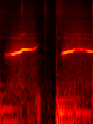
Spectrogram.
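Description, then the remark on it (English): Two sustained outward-blown whistled notes, attempted by a learner, each rising slightly and holding steady, separated by a short pause. The whistling is clear, with a faint low hum underneath and no talking. “The outsy and insy whistles. Outsy.”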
